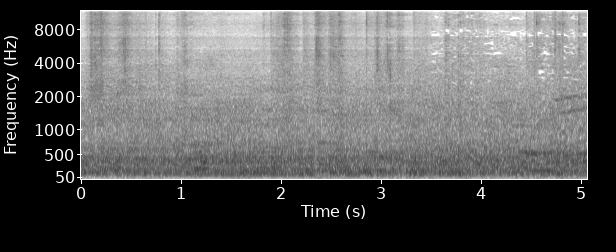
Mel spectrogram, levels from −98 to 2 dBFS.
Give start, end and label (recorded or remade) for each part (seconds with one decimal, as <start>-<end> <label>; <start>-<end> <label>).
0.0-3.5 remade; 3.5-5.1 recorded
